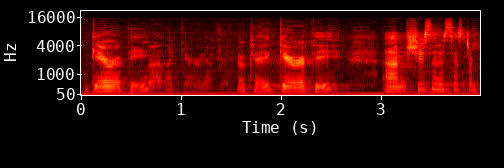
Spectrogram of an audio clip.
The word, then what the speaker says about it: Gariepy: All right, so the next speaker is Aileen Gariepy. Is that pronounced? Gariepy.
